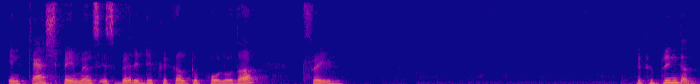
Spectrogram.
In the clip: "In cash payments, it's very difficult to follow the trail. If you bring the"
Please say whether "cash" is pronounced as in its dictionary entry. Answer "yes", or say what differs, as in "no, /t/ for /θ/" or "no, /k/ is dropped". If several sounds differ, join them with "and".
yes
